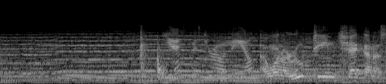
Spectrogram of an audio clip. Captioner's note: on phone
